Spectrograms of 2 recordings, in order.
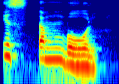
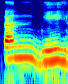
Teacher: اگر نون کے بعد با آ جائے گا تو نون کی بجائے میم کی آواز نکالی جائے گی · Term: اقلاب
